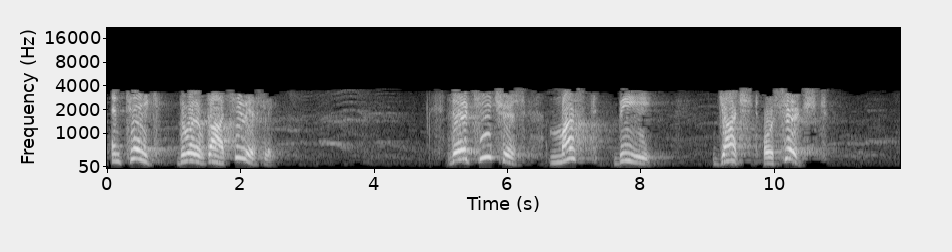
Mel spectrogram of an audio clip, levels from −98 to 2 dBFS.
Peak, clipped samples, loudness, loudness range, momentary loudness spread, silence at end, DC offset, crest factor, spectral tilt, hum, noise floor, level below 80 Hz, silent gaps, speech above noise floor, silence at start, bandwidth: -2 dBFS; under 0.1%; -17 LUFS; 5 LU; 20 LU; 1.1 s; under 0.1%; 18 dB; -8 dB/octave; none; -54 dBFS; -84 dBFS; none; 37 dB; 0.05 s; 3.9 kHz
